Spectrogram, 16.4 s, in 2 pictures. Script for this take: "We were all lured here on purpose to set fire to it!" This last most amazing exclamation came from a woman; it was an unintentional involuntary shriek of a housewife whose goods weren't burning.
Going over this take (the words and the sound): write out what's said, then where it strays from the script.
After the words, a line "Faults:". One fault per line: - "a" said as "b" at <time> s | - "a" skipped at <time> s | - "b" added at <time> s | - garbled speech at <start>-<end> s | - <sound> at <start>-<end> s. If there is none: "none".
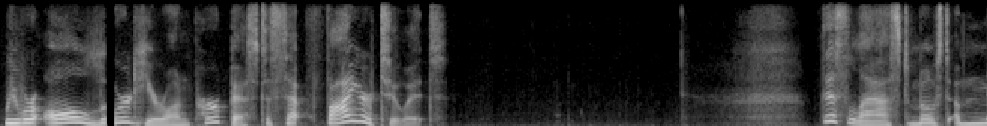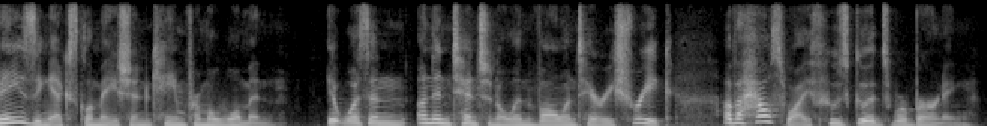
"We were all lured here on purpose to set fire to it!" This last most amazing exclamation came from a woman; it was an unintentional involuntary shriek of a housewife whose goods were burning.
Faults:
- dropout at 0.9-1.0 s
- "weren't" said as "were" at 15.7 s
